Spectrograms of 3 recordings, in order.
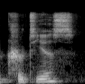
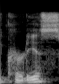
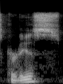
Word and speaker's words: courteous: Kerdi in this case we do have a t in the word you might hear courteous but in American English American English likes to change the T sound into a d to economize on language make it easier to say so in this case with a d courteous courteous means to have respect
